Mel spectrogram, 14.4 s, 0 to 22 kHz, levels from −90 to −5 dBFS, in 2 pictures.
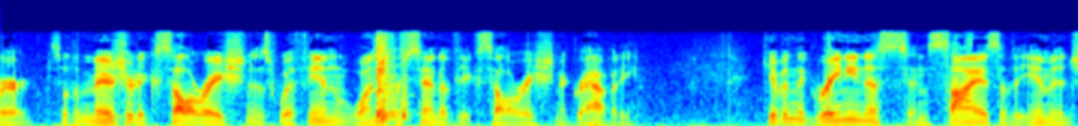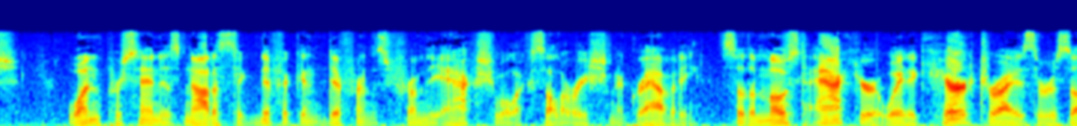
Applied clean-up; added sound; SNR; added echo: none; Thump, thud; -2 dB; none.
